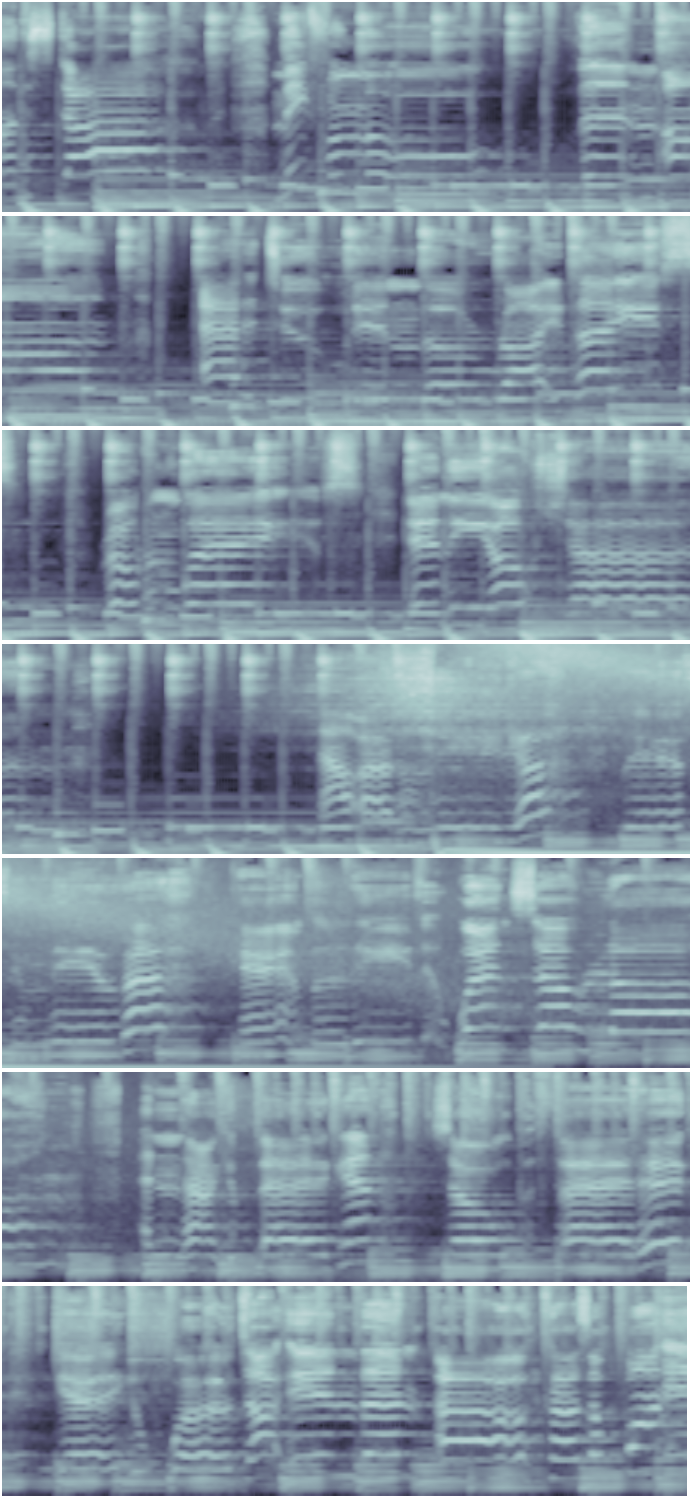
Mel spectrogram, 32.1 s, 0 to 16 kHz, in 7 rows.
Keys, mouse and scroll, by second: 0.8 Tab, 1.3 ctrl+a, 2.2 Tab, 2.7 shift+middle click, 3.2 i, 11.5 shift+middle click, 12.1 e, 14.5 g, 17.8 click, 18.4 shift+click, 18.8 middle click, 19.2 `, 19.7 middle click, 20.0 x, 21.5 /, 21.9 middle click, 22.4 2, 22.7 click, 23.4 click, 24.2 shift+click, 25.1 f, 25.7 click, 26.1 f, 26.5 f, 27.9 click, 28.3 f, 28.8 Tab, 29.1 scroll down 1, 29.3-29.9 middle drag, 29.9 /.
